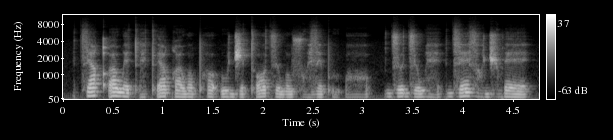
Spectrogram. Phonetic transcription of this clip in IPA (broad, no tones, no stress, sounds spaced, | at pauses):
t͡s ɛ qʼ u w ɛ tʼ ɛ̤ tʼ ɛ qʷ ɛ w ɔ pʰ ɔ ʔ u d͡ʒ ɛ tʼ ɔ t͡s ɵ w ɔ sʷ ɛ̤ z ɛ pʼ ṳ ʔ ɔ̤ | d͡z ɵ d͡z ɵ w ɛ̤ | d͡z ɛ z ɔ̤ d͡ʒ ṳ ɾ ɛ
